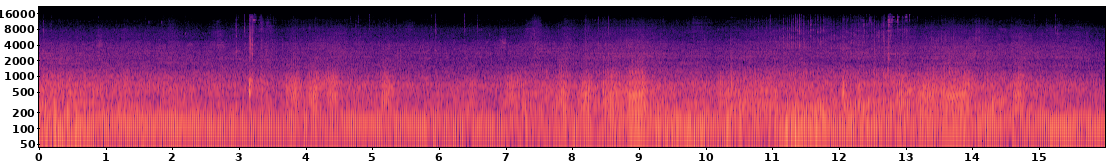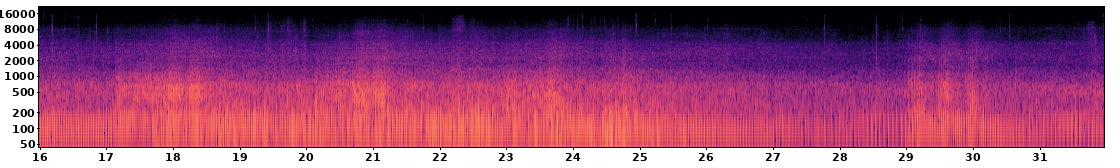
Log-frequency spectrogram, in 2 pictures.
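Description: Yamaha motor scooter's engine running at low speed under the rider, rising and easing with the throttle; it quietens near the end as the scooter slows to a stop.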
